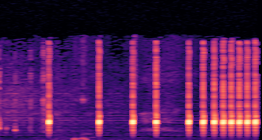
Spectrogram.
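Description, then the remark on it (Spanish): Sharp clicks ticking at an uneven pace, first sparse and then speeding into a rapid regular run, as a roulette wheel is spun again, its pointer clacking past pegs. “Entonces vuelve a girar chisme. la ruleta y vamos a ver.”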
